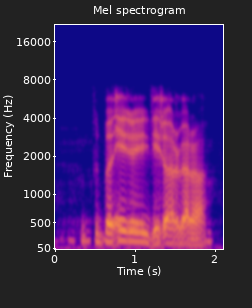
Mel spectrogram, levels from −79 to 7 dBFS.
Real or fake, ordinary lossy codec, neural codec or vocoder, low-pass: fake; Opus, 64 kbps; autoencoder, 22.05 kHz, a latent of 192 numbers a frame, VITS, trained on many speakers; 7.2 kHz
